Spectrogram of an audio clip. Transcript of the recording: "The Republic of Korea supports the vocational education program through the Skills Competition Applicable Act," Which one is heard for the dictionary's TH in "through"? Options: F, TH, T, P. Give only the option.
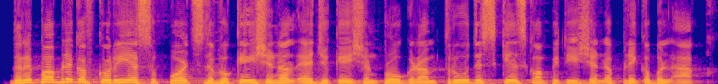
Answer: T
